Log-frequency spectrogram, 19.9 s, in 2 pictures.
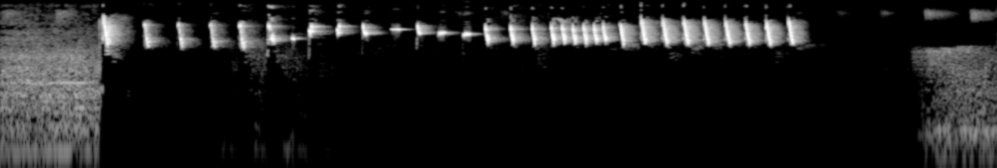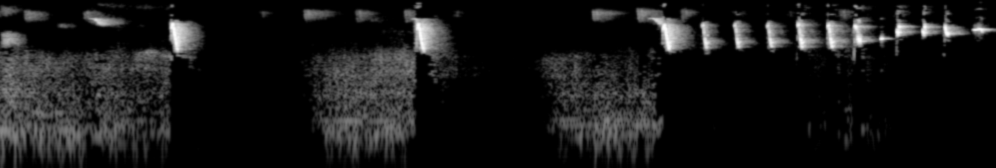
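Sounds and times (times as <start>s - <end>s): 
Sooty-headed bulbul singing in the morning: 0.6s - 12.0s, 12.6s - 14.6s, 15.9s - 19.9s.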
